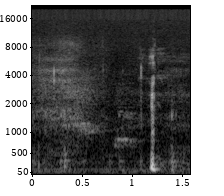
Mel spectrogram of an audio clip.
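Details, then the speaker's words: A single short, sharp sneeze from the speaker's mother somewhere else in the house, faint against quiet room noise during a podcast recording. ">> What is that noise? >> Mom sneezing."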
